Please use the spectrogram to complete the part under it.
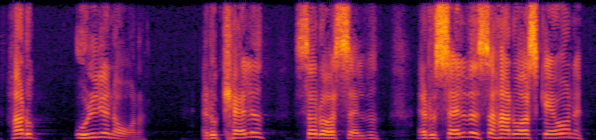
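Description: A man preaching a sermon in a high, light voice, telling the old stories with drama. He drops almost to a hush when he quotes the voices in them. The sound is dry and close, with no room echo.

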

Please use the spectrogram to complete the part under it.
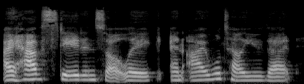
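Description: A woman's voice: medium pitch, normal speed, a bit bright. A woman hosting a podcast, asking questions in a chatty, upbeat way and laughing easily. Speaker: podcast host. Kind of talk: casual interview chat.

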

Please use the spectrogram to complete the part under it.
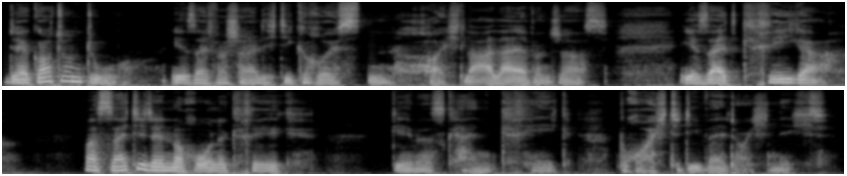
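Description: A woman voicing a cold, menacing male robot villain in a low, hushed murmur. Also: measured pace, heavily acted.

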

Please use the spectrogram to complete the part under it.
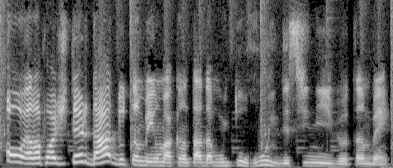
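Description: A man's voice: on the high side, expressive, moderate pace, a little mellow, soft background music. A man hosting a casual podcast, playfully explaining a segment to a guest. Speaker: podcast host.

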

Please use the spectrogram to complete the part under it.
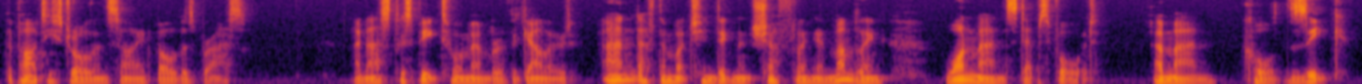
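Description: A man's voice: lowish voice, steady tone, normal speed, darkish tone. A man reading a scripted recap of a tabletop campaign as game master, with dry, self-deprecating asides. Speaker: game master and podcast host.

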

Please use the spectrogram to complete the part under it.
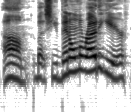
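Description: Young host with a higher voice, halting. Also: male voice, lively intonation. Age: young adult. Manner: halting and filler-heavy, warmly affirming. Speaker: podcast host. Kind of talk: casual interview chat.

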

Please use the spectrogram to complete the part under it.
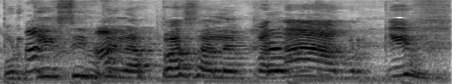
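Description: A young woman with a Chilean accent, playful and expressive in a casual chat among friends, often laughing. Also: very high voice, fast talker, music in the background.

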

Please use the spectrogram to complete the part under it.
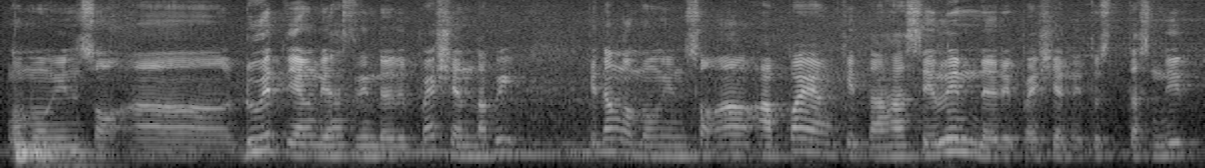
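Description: Young dude podcast host, high-ish voice, jokey, swears a lot, noisy background. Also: male voice, normal speed. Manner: joking, swears playfully, mixes in English phrases. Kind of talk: casual podcast banter.

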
